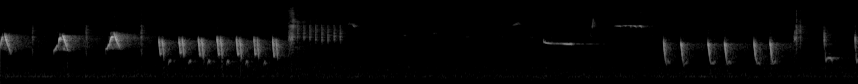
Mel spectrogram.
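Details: Asian brown flycatcher song for masteran songbird tutoring: quick runs of bright repeated chirps, about two per second, a brief harsh buzzy burst, thin high whistles, then another lively series of clipped repeated notes.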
